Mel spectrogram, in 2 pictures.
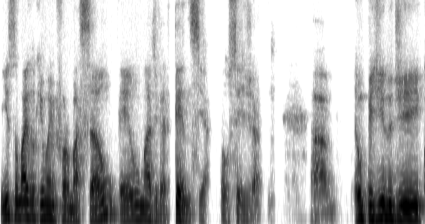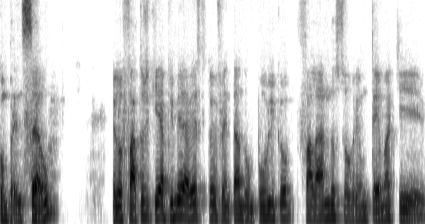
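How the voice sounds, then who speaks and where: In an Argentine accent, a dark, mellow tone comes at a moderate pace with ordinary pitch variation over a quiet background. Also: man, medium pitch for a man. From Argentina. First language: Spanish (speaking Portuguese). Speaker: language services executive. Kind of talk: webinar presentation. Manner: hesitant, many fillers.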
